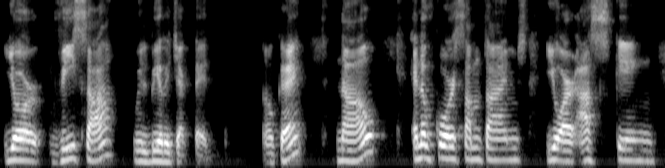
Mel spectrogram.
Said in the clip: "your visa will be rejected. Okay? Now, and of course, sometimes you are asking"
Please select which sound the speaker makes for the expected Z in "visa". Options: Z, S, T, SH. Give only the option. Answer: S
